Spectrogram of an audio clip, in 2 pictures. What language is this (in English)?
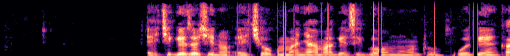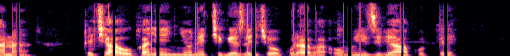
Ganda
